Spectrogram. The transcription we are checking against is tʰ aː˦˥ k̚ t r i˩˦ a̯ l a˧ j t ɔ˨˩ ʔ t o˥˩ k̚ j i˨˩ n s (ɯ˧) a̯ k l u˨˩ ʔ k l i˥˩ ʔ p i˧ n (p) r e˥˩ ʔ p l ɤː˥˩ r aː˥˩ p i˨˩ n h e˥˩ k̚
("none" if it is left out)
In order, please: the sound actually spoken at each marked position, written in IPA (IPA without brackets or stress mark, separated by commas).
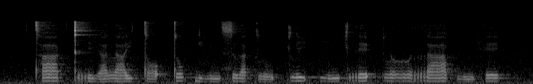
ɯ˧, k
